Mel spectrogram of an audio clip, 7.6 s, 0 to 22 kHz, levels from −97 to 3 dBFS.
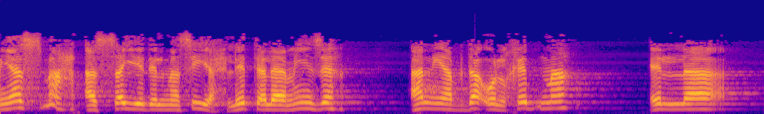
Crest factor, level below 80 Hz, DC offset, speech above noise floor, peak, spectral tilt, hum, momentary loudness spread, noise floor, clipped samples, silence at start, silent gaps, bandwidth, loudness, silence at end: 16 dB; -74 dBFS; under 0.1%; 43 dB; -2 dBFS; -0.5 dB/octave; none; 7 LU; -60 dBFS; under 0.1%; 0 s; none; 7 kHz; -16 LUFS; 0.3 s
